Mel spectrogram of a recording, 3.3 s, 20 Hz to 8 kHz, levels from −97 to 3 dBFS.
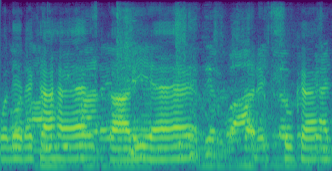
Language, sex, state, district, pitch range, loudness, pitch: Hindi, male, Delhi, New Delhi, 155-165 Hz, -17 LUFS, 165 Hz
